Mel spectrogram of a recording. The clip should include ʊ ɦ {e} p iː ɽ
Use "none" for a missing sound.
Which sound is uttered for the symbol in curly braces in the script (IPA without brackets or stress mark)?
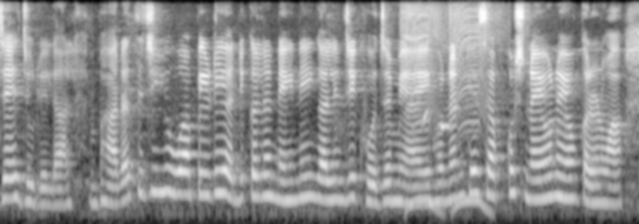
a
